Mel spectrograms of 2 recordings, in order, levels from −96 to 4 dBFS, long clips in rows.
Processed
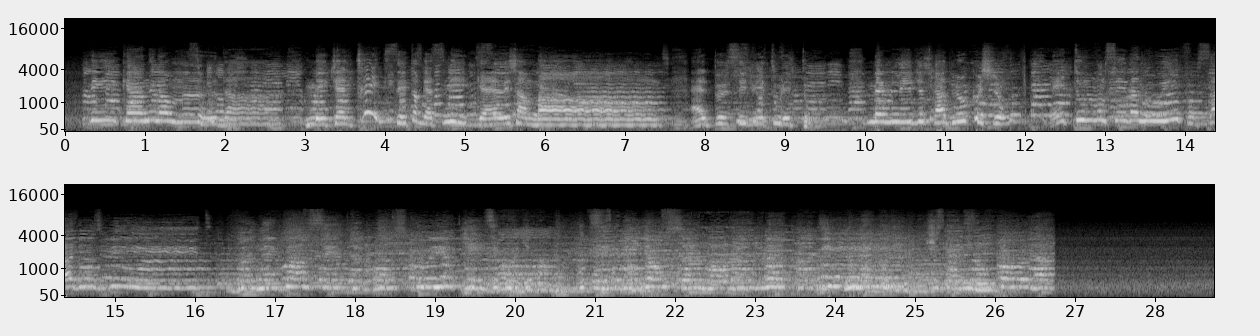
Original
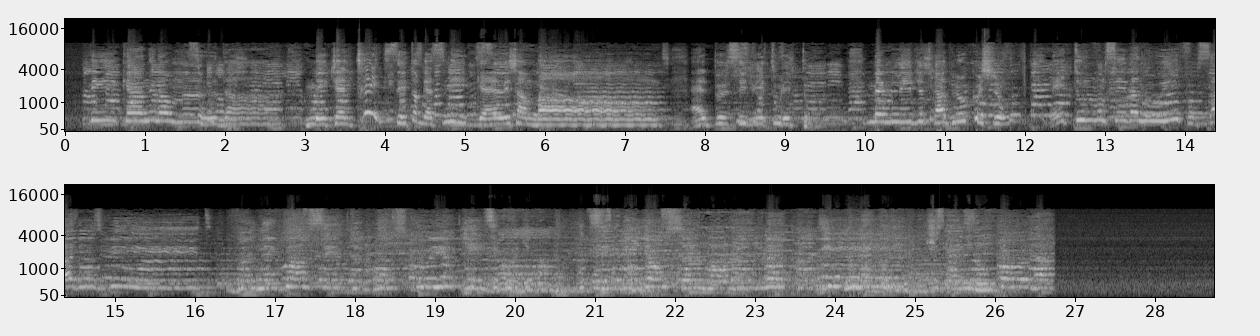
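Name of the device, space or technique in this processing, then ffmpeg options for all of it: phone in a pocket: -af "lowpass=3.1k,equalizer=f=250:t=o:w=0.34:g=5.5,highshelf=f=2.1k:g=-11.5,volume=6.5dB"

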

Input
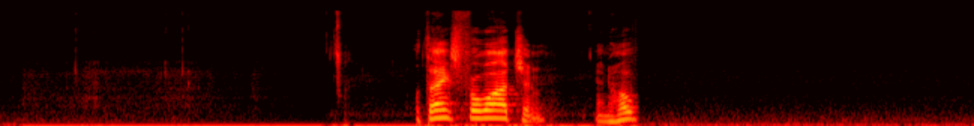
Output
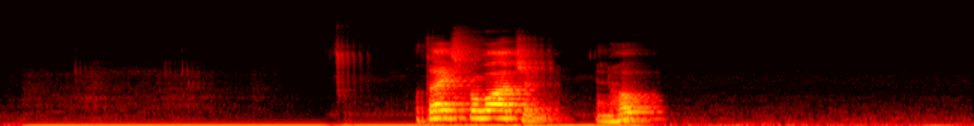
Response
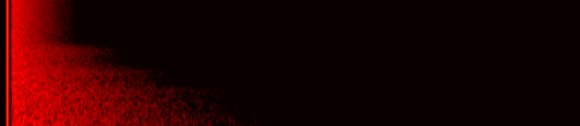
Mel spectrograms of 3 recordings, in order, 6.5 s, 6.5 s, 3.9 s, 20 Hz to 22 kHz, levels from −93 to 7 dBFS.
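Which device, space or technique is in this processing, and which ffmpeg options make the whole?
through cloth: -filter_complex "[0:a]lowpass=6.7k,highshelf=f=2.2k:g=-14,asplit=2[a][b];[b]adelay=16,volume=-12.5dB[c];[a][c]amix=inputs=2:normalize=0,aecho=1:1:30|64.5|104.2|149.8|202.3:0.631|0.398|0.251|0.158|0.1,volume=6.5dB"

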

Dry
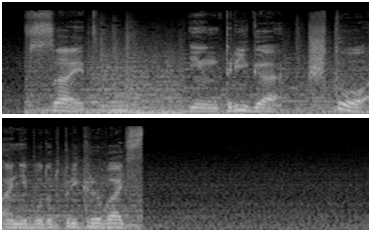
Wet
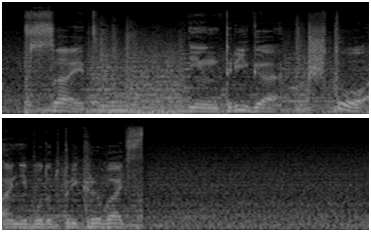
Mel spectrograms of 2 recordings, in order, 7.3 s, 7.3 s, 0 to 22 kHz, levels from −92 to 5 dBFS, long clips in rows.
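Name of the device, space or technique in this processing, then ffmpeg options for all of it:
broadcast voice chain: -af "highpass=100,deesser=0.6,acompressor=threshold=-37dB:ratio=3,equalizer=f=5.3k:t=o:w=2.5:g=5,alimiter=level_in=3dB:limit=-24dB:level=0:latency=1:release=435,volume=-3dB,volume=-1dB"

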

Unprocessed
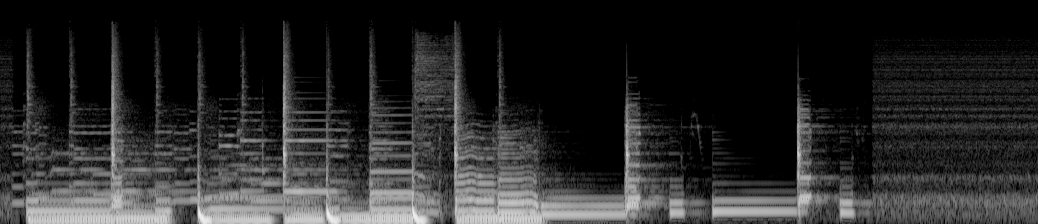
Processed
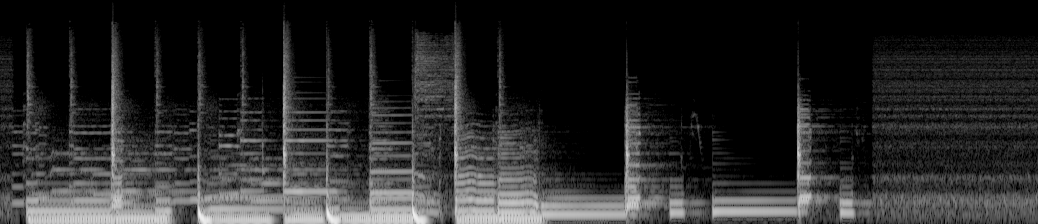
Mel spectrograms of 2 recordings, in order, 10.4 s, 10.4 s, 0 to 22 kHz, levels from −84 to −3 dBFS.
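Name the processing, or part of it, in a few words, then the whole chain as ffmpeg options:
exciter from parts: -filter_complex "[0:a]asplit=2[a][b];[b]highpass=2.5k,asoftclip=type=tanh:threshold=-28dB,volume=-10dB[c];[a][c]amix=inputs=2:normalize=0"

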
